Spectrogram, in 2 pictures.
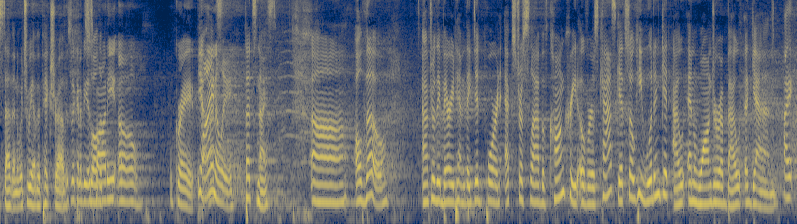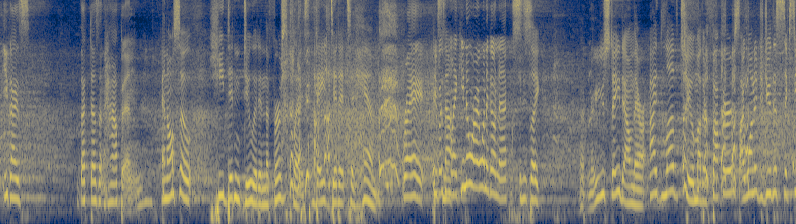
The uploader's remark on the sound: Live at the Microsoft Theater in Los Angeles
